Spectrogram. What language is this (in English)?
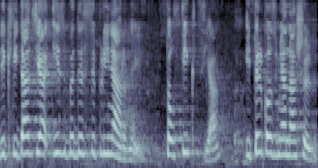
Polish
